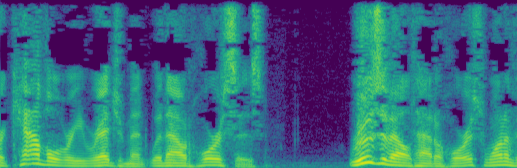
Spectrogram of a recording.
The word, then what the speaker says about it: Roosevelt: He preferred Roosevelt as the pronunciation.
